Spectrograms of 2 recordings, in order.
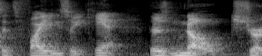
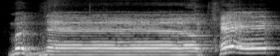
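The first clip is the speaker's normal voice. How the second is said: very slow, loud, higher ring-announcer drawl of the name; Bruce Buffer announcement; 5 semitones higher, 6 dB louder, much slower than usual. Retold or imitated. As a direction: stretch the name out like a fight announcer. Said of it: "hear Bruce Buffer say it".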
